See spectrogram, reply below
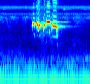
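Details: A chatty 'gacor' sooty-headed bulbul calls to its companions with a quick burst of four fluty, gurgling notes, the final one sliding downward, all within half a second and otherwise quiet.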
